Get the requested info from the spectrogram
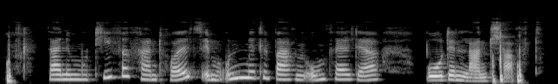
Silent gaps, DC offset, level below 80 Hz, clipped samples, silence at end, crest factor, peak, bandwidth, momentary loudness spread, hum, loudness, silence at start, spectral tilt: none; under 0.1%; -56 dBFS; under 0.1%; 0.2 s; 18 dB; 0 dBFS; 7.8 kHz; 6 LU; none; -18 LUFS; 0.05 s; -6.5 dB/octave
